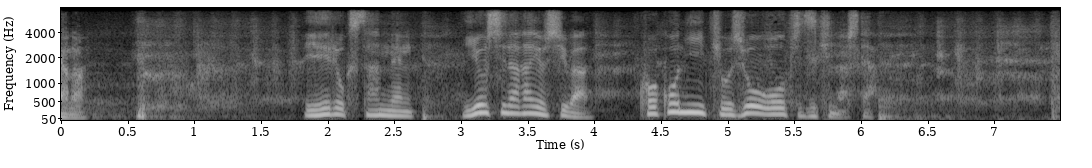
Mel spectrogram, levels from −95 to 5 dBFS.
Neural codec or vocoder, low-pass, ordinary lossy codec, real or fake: codec, 16 kHz, 0.8 kbps, ZipCodec; 7.2 kHz; none; fake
